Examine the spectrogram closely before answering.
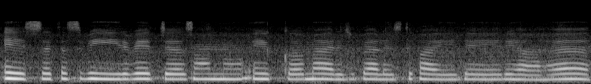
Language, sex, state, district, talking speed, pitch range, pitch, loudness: Punjabi, female, Punjab, Kapurthala, 110 wpm, 235-255 Hz, 245 Hz, -18 LUFS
